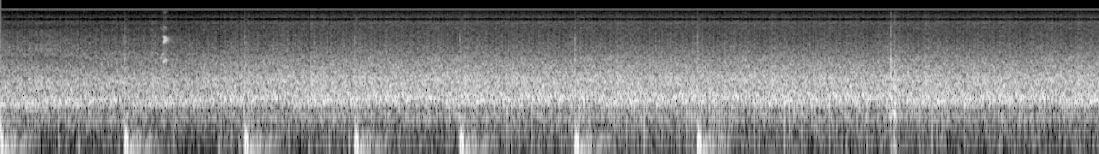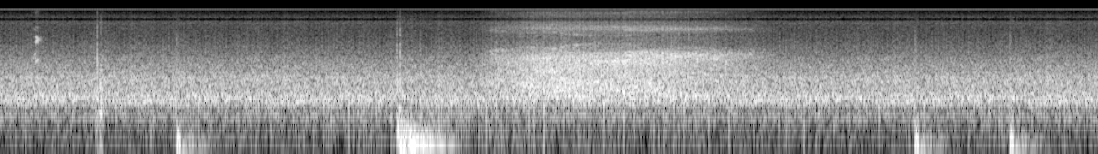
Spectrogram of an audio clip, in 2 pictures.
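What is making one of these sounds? A crowd murmurs steadily.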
